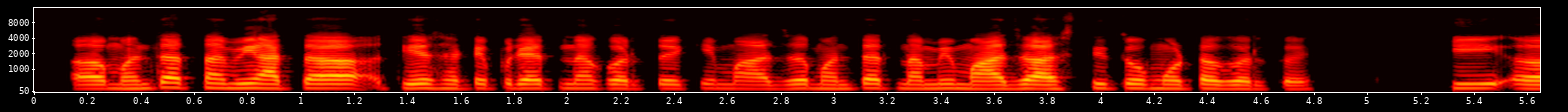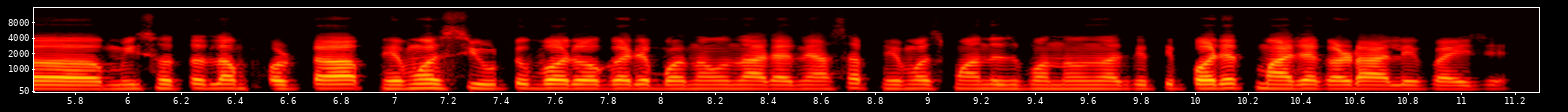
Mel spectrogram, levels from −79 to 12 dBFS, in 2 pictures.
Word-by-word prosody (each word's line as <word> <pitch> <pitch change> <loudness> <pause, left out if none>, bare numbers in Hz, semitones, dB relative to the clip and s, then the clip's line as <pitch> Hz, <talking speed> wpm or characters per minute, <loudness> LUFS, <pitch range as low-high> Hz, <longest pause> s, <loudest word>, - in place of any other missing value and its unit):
अ, 170 - +4
म्हणतात 175 +5 +1
ना, 200 - +2
मी 195 +1 +2
आता 185 0 +6
तिच्यासाठी 185 0 -2
प्रयत्न 180 -1 0
करतोय, 175 0 -3
की 185 - -9
माझं, 170 0 -3
म्हणतात 175 +2 -2
ना, 175 - -2
मी 180 +1 -4
माझं 165 0 +3
अस्तित्व 180 +2 +1
मोठं 175 0 -1
करतोय, 155 -1 -4 0.5
की 185 0 -1
अ, 165 -2 +4
मी 170 +1 -6
स्वतःला 180 0 -1
मोठा 175 0 +2
फेमस 180 +2 0
यूट्यूबर 180 0 0
वगैरे 175 0 +1
बनवणार 170 0 -2
आहे 165 - +1
आणि 165 - -5
असा 165 +4 -3
फेमस 170 0 -4
माणूस 170 -1 -3
बनवणार, 165 0 -4
की 170 - -7
ती 180 - -8
परत 180 +1 +4
माझ्याकडं 175 -1 +2
आली 165 0 0
पाहिजे. 160 0 -6
175 Hz, 200 wpm, -25 LUFS, 170-180 Hz, 0.5 s, आता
